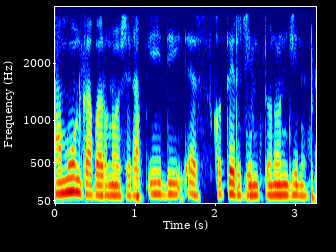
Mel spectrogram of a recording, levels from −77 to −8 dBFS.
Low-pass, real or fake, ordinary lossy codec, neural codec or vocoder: 3.6 kHz; fake; none; codec, 24 kHz, 6 kbps, HILCodec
